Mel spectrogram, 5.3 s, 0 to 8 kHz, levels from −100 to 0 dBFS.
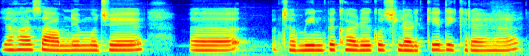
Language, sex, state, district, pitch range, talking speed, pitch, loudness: Hindi, female, Bihar, Patna, 225-245 Hz, 135 wpm, 230 Hz, -16 LUFS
